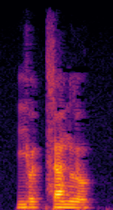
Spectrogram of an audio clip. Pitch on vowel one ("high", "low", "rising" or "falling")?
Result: rising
